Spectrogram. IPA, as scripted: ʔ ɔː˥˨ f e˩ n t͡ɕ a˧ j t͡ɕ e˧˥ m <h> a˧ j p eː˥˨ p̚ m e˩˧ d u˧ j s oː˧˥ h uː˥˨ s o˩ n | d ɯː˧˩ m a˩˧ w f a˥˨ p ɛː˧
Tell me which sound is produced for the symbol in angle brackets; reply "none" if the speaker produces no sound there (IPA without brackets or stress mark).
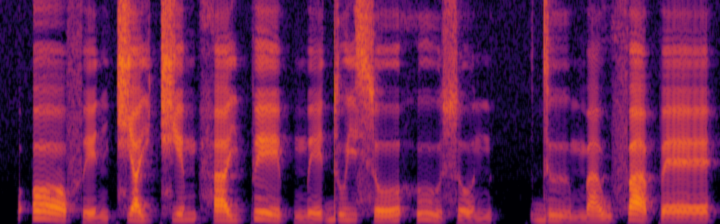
h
